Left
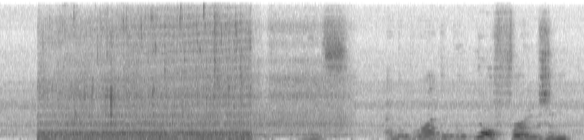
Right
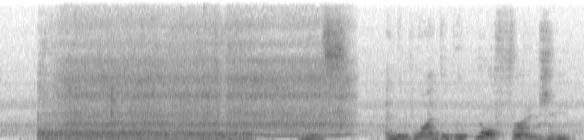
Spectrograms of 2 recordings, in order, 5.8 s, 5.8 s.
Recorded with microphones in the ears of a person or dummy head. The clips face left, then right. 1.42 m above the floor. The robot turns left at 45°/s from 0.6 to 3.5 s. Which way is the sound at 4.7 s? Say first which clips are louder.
Left 5 dB; 45° left (ahead or behind).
